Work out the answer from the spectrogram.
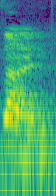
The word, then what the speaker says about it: Sun: name is sun yes it is pronounced sun like the one in the sky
